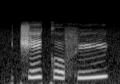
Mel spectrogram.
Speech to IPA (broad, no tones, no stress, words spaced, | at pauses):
t͡ʃeko fy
